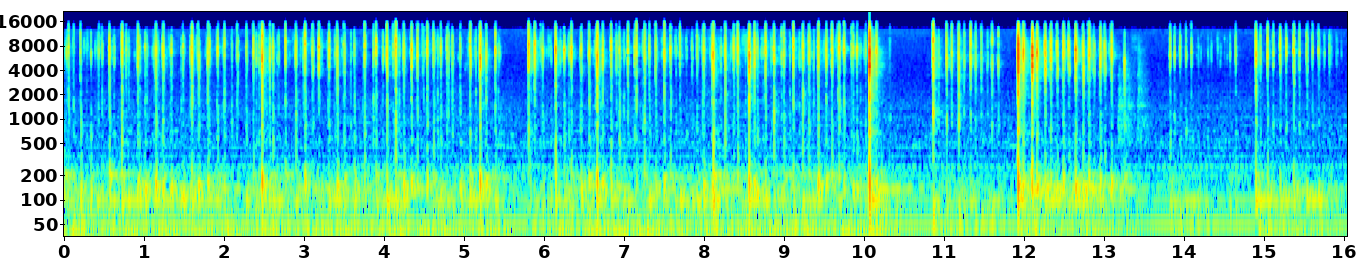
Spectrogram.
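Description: Fast continuous typing on a Logitech MX Keys low-profile membrane keyboard with chiclet keys: a dense run of quiet keystrokes with a few short pauses and a couple of louder strokes about ten and twelve seconds in.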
